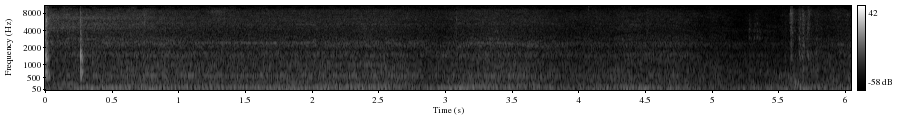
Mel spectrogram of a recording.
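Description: Deep, uneven idle rumble that surges and dips, with the beat never settling; the engine is idling rough.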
